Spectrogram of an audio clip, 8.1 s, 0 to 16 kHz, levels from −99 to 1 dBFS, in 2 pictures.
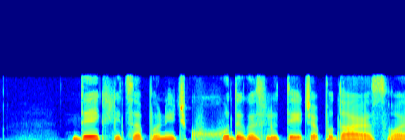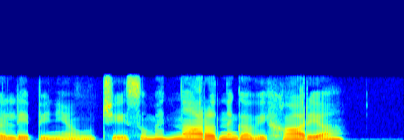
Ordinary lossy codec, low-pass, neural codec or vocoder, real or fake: none; 7.2 kHz; none; real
